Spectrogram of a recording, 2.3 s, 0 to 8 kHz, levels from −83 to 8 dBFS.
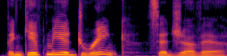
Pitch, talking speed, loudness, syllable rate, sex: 215 Hz, 185 wpm, -18 LUFS, 4.0 syllables/s, female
